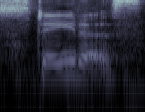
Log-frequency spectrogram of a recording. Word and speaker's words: status: of really really conservative the actual pronunciation is status and again you can continue saying status but if it's the time when you decide how to pronounce the word status it's kind of more academic the word is status in America we always say status we never say status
